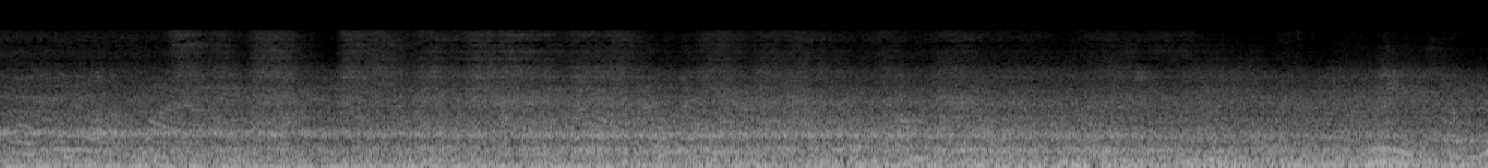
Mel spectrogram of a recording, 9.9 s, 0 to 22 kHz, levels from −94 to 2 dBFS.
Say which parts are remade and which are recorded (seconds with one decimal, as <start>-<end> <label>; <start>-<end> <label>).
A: 0.0-4.1 recorded; 4.1-5.4 remade; 5.4-7.3 recorded; 7.3-8.5 remade; 8.5-9.9 recorded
